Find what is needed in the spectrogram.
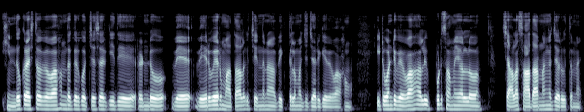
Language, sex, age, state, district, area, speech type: Telugu, male, 18-30, Andhra Pradesh, N T Rama Rao, urban, spontaneous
